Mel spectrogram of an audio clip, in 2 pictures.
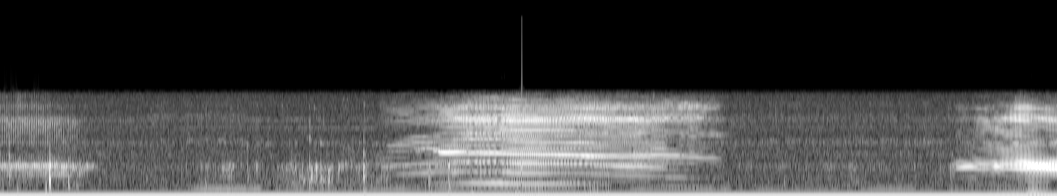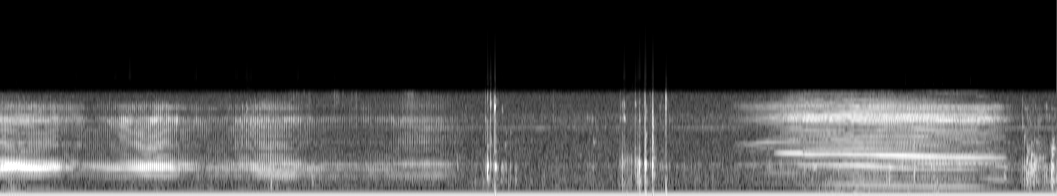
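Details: Humpback whale singing, recorded thirteen years earlier: long moaning phrases with stacked harmonics, some rising and falling sweeps, separated by quiet gaps, with a few sharp clicks and knocks between phrases.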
